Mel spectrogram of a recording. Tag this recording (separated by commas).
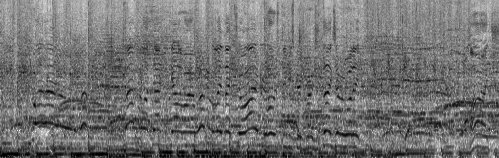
Speech, Music, Narration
